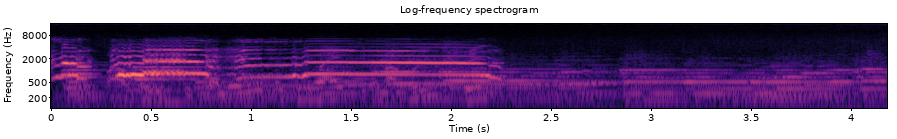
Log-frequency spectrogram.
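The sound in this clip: A rooster crows, a long, loud, harmonic call drawn out over about two seconds; a man strokes the bird at a petrol station where an intercity bus has stopped.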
